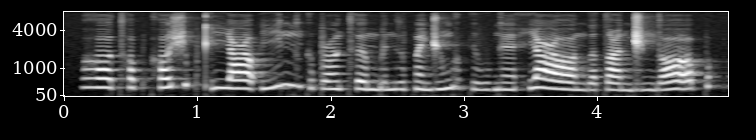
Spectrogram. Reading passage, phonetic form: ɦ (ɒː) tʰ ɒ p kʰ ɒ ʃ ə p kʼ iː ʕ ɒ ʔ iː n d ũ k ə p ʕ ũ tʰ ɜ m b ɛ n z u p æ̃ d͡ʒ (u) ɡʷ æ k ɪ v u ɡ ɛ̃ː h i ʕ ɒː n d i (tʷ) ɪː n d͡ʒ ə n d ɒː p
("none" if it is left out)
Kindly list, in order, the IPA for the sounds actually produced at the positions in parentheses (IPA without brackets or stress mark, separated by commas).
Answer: ɒː, ũ, tˤ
